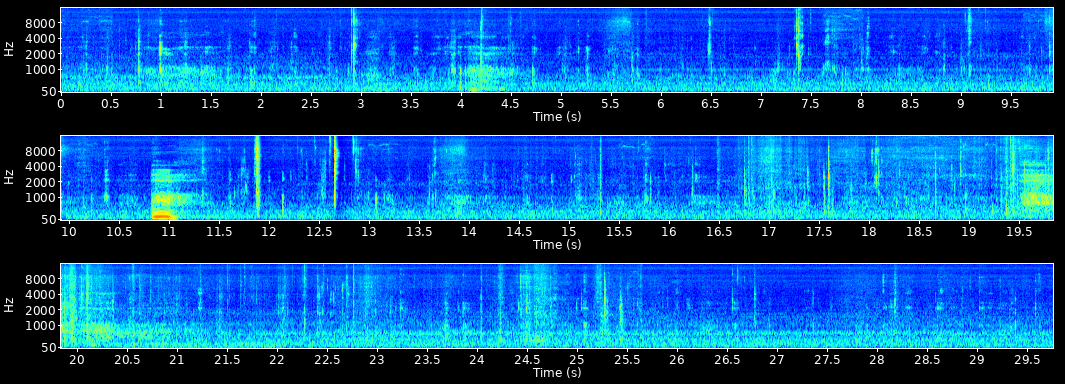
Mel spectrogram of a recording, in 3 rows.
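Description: A person biting and chewing a chicken cutlet hoagie on a crusty seeded roll, with wet chewing and small crunches and clicks. There are a few louder short mouth sounds, the clearest about 11 and 20 seconds in.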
